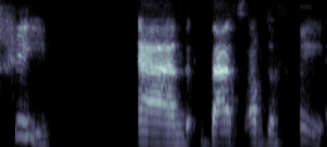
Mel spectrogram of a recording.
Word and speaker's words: Sidhe: that second new moon ends up being the she moon, which is spelled Sidhe, pronounced she.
